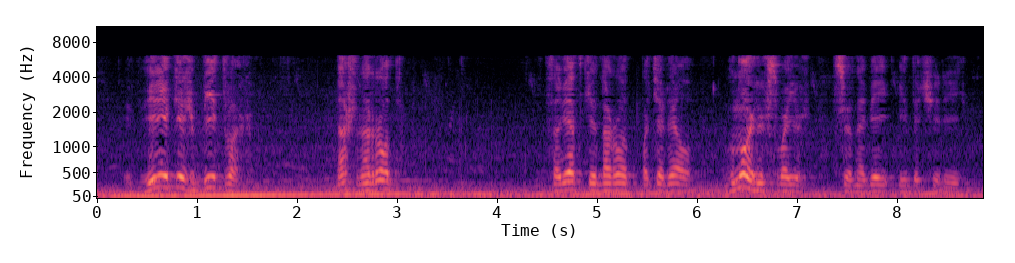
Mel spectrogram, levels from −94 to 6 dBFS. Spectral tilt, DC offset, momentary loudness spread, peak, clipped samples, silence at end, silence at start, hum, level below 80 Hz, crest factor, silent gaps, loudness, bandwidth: -6 dB/octave; under 0.1%; 14 LU; -10 dBFS; under 0.1%; 0 s; 0 s; none; -36 dBFS; 20 dB; none; -31 LUFS; 6.4 kHz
